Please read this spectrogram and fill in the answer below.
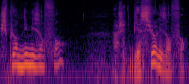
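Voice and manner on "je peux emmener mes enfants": put-on shy, very timid, meek, high voice. Retelling how a man asked him a second request, mock-timid, even more timidly. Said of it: "encore plus timidement".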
